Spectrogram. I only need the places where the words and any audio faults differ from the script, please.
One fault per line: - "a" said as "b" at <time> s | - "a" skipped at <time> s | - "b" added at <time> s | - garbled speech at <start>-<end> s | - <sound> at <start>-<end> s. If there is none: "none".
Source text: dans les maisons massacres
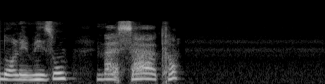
none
